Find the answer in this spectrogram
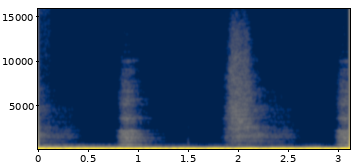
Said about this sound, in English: I scanned the dark area for any sign, listening close. For a moment, I thought I could hear breathing in the shadows.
